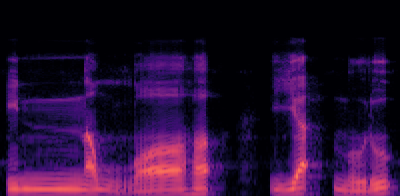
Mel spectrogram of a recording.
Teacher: نون مشدد ہے، غنہ واجب ہوگا۔ اللہ اس میں جلالت سے پہلے نون کے اوپر زبر ہے، اس میں جلالت کے لام کو موٹا اور پر کر کے ادا کیا جائے گا۔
